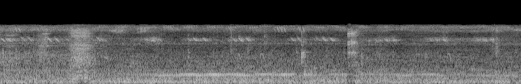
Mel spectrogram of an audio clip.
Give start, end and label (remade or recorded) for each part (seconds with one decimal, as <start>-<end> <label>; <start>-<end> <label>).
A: 0.0-1.0 recorded; 1.0-1.6 remade; 1.6-3.5 recorded; 3.5-5.2 remade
